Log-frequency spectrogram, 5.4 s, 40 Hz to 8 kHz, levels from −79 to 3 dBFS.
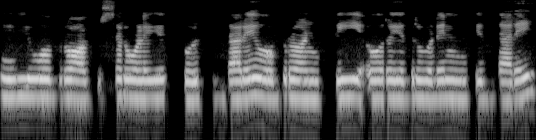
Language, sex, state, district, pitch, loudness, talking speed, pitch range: Kannada, female, Karnataka, Bijapur, 190 Hz, -17 LUFS, 110 wpm, 185-195 Hz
